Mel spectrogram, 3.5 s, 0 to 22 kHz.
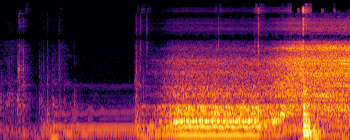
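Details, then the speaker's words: Single-phase motor with a starting winding on 220V, with the starting-winding wire touched briefly and then released: a click, then a hum that climbs quickly and settles to a steady run. A normal start. "That's it And we release The engine picks up speed That's it, it works"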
